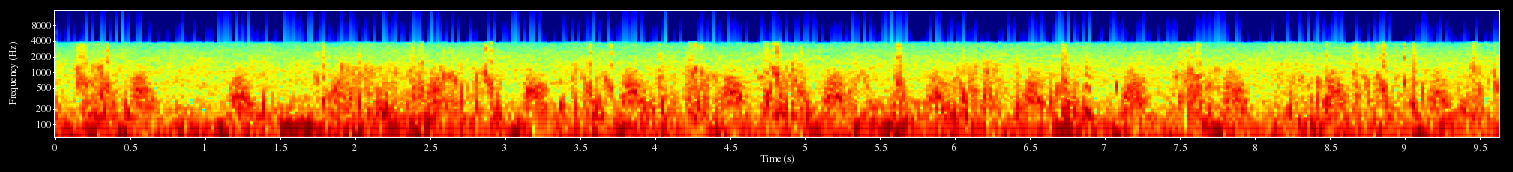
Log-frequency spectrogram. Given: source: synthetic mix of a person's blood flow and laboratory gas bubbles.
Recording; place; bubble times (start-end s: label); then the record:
Doppler ultrasound of blood flow; subclavian vein
0.00-0.05 s: bubbles
0.11-0.56 s: bubbles
1.35-1.50 s: bubbles
1.54-1.61 s: bubbles
1.71-1.82 s: bubbles
1.87-2.52 s: bubbles
2.54-3.01 s: bubbles
3.33-3.77 s: bubbles
3.95-4.46 s: bubbles
4.65-5.04 s: bubbles
5.26-5.43 s: bubbles
5.55-5.72 s: bubbles
5.87-6.51 s: bubbles
6.60-6.95 s: bubbles
7.04-7.11 s: bubbles
7.22-7.29 s: bubbles
7.42-7.79 s: bubbles
8.09-8.58 s: bubbles
8.63-9.20 s: bubbles
9.32-9.64 s: bubbles
From the record:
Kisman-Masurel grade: 242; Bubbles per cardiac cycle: several, 3 to 8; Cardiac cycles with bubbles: 100%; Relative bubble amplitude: moderate (0.250 to 0.450); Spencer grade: 3 (all of the cardiac periods contain showers or single bubble signals, but not dominating or overriding the cardiac motion signals); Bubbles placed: anywhere in the cardiac cycle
